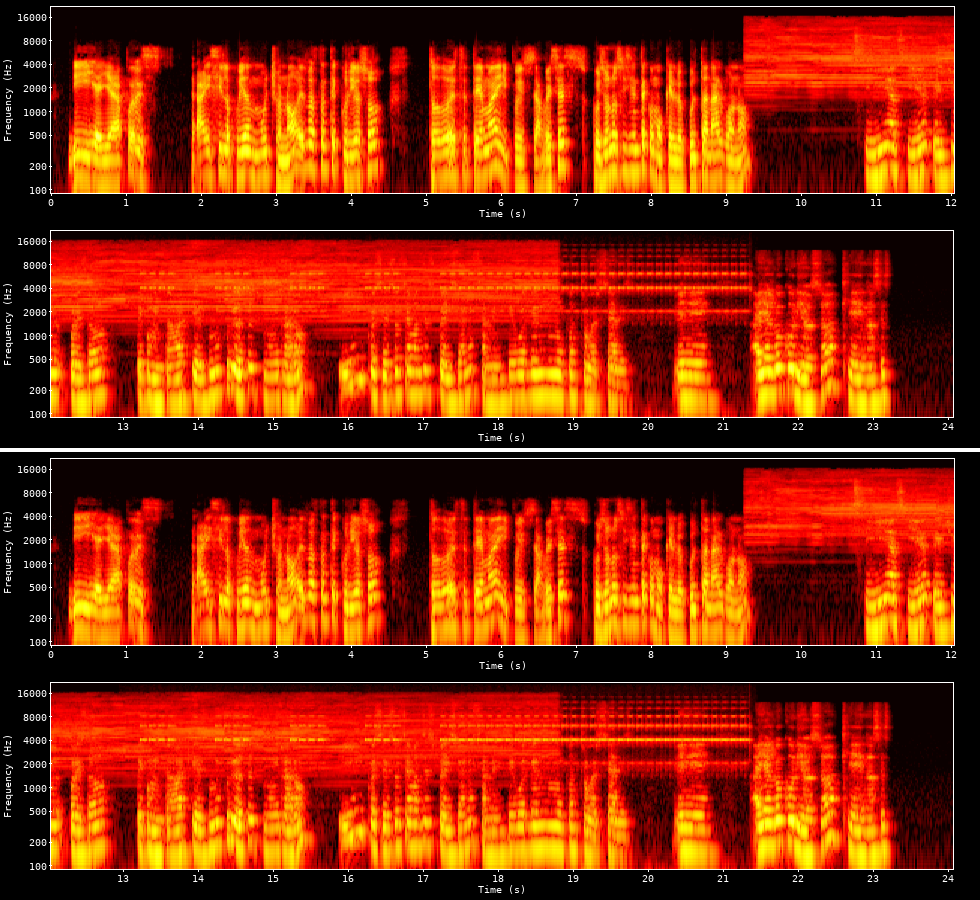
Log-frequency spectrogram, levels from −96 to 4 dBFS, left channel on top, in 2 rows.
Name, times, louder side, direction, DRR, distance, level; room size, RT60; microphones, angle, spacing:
voice 1, 0.2-1.4 1.9-4.6 5.0-9.3, left 4 dB, 90° left, 0.6 m, -24 dB
sound 1, 9.2-18.8, left 2 dB, 10° left, 1.0 m, -36 dB
voice 2, 10.7-12.8 13.2-15.5 15.9-19.8 20.3-20.9 21.4-23.2, equal, 15° right, 0.8 m, -26 dB
Alarm, 13.2-13.8 14.2-14.8 15.2-15.8 16.2-16.8 17.2-21.4, right 5 dB, 45° right, 1.3 m, -32 dB
3.9 x 2.2 x 2.3 m
head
